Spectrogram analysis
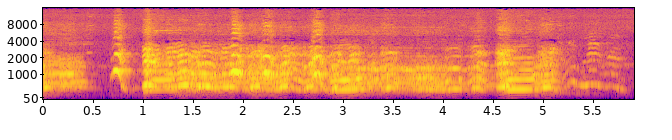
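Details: Pet dogs howling in response to sirens in the wind, a short stretch of layered wavering howls after a brief pause, with quick yelps and whimper-like slides fading out at the close.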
